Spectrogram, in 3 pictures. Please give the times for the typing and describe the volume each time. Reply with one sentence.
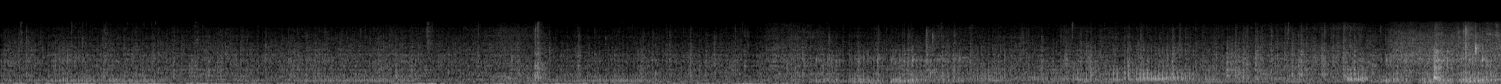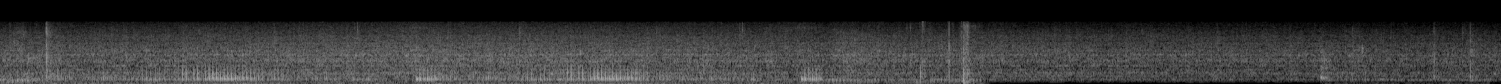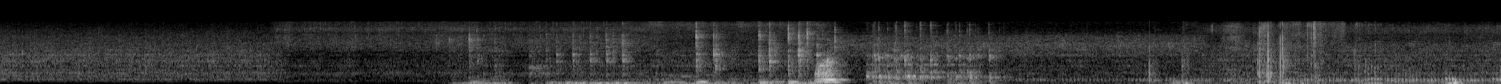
You can hear the typing from 34.5 to 40.1 s, getting louder then quieter.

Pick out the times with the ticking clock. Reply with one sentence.
You can't hear the ticking clock here.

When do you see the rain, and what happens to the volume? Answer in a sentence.
You can hear the rain from 0.0 to 44.9 s, getting louder then quieter.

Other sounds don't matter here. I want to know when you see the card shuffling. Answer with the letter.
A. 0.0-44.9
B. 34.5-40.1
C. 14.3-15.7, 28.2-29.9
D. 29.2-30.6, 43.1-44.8
C.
